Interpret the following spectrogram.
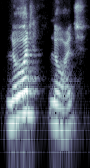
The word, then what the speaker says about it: Nordnorge: I can't pronounce it. It's n o r d n o r g Nordnorge.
